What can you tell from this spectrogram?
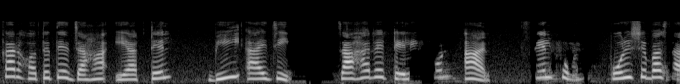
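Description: Between 2.88 and 3.43 s the speech dips briefly, for about a tenth of a second in total, falling by roughly 20 dB. This is speech suppressed in double talk. Both ends were likely talking at once, and the echo canceller turned the near talker down along with the echo it was fighting. From 3.99 to 4.52 s it happens again, much harder. The voice drops by about 40 dB for about 0.4 s and nearly vanishes in pieces. Overlapping that dip, from 4.37 to 4.62 s, a faint second voice leaks through, about 30 dB below the speech. This is the other side's voice leaking through. The canceller likely left some of the loudspeaker signal in the microphone path. From 5.32 to 5.86 s the speech is pulled down again, by about 15 dB over roughly 0.4 s. Overlapping it, from 5.44 to 5.96 s, the far voice is clearer, about 20 dB under the speech. At 6.65 s a short scrap of the far voice breaks through at a similar level. 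From 6.7 s to the end, the speech dips by about 15 dB once more.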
